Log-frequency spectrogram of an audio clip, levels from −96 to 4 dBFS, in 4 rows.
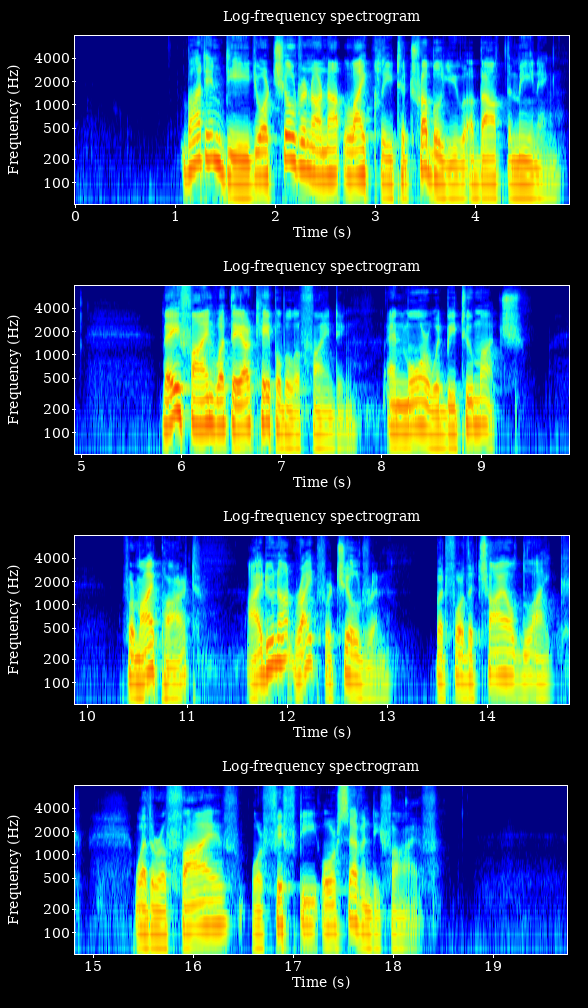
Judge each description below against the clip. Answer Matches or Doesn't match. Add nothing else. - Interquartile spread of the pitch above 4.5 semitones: Matches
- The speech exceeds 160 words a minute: Doesn't match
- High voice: Doesn't match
